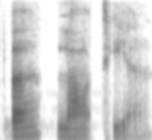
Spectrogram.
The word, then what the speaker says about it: Philautia: But the correct pronunciation of this word is Philautia.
